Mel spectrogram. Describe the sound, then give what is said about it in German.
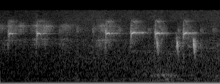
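Sharp, high-pitched bird alarm calls repeat in quick succession, growing more frequent and agitated toward the end, with several birds of more than one species calling and no voices. “Was ziemlich eindeutig zu hören ist, ist, okay, es sind andere Vögel involviert. Die Aufregung ist heftiger, stärker.”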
